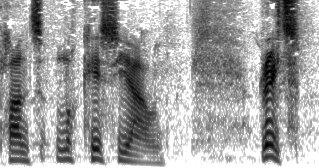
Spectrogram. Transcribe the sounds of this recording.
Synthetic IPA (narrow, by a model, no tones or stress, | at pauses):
pʰl̥ˠantʰlˠʊkʰɪsjawn | rajt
